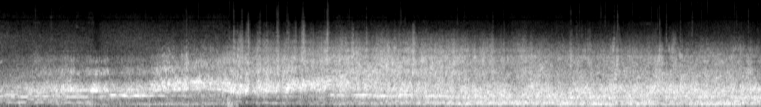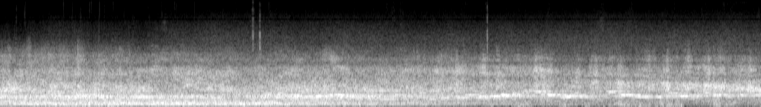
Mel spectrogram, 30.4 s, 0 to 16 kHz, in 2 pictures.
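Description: Hawker Hunter F.58A jet flying a display pass overhead, its Rolls-Royce Avon turbojet a loud, continuous rush with a steady droning whine through it. It builds over the first couple of seconds and dips slightly for a stretch late on before rising again.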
